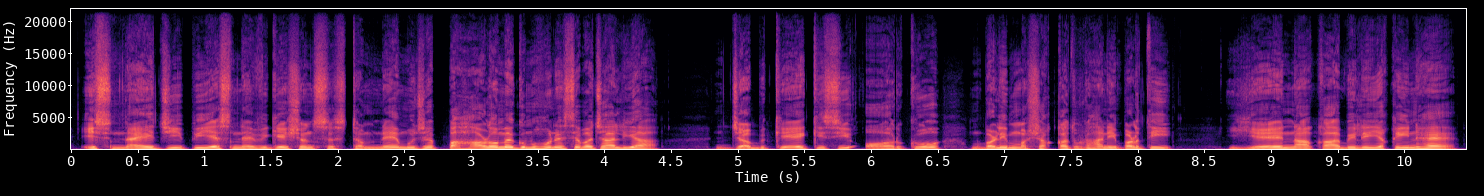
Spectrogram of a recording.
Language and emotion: Urdu, surprised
